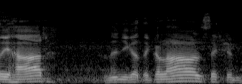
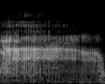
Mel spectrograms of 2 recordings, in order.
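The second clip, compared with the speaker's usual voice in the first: retold yelp; 8 semitones lower, 7 dB louder than usual. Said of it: "like that".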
